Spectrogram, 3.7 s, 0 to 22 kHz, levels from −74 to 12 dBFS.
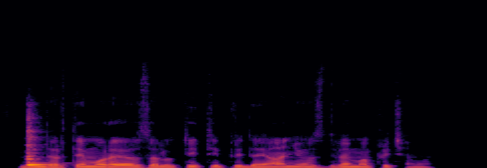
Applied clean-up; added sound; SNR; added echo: classical method Wiener filter.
